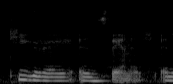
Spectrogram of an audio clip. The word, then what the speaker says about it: tigre: So an example of that would be the word tiger in English is pronounced tigre in Spanish, and it's also spelled very similar.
